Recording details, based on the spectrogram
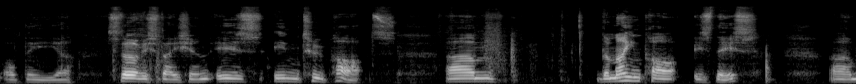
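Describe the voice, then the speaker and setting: A man hosting a model-making channel, his voice croaky from a cold, walking through his build step by step in a casual way with plenty of ums. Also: mid-range voice, darkish tone. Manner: unhurried, many ums, explains while showing parts.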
